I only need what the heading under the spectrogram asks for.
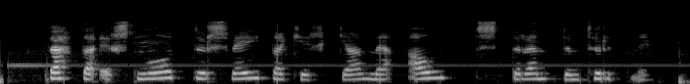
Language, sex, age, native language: Icelandic, female, 11, Icelandic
